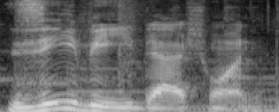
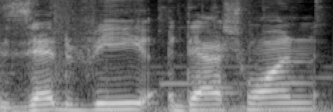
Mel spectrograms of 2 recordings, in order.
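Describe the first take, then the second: First: The letter Z is said the American way, zee. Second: The letter Z is said the Canadian way, zed.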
